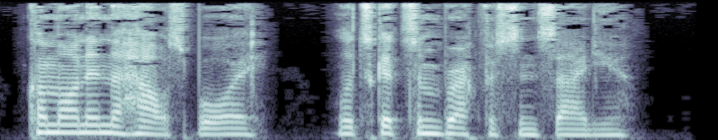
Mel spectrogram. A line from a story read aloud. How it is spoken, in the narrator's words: Abner sighed, started to say something, thought better of it, and instead said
